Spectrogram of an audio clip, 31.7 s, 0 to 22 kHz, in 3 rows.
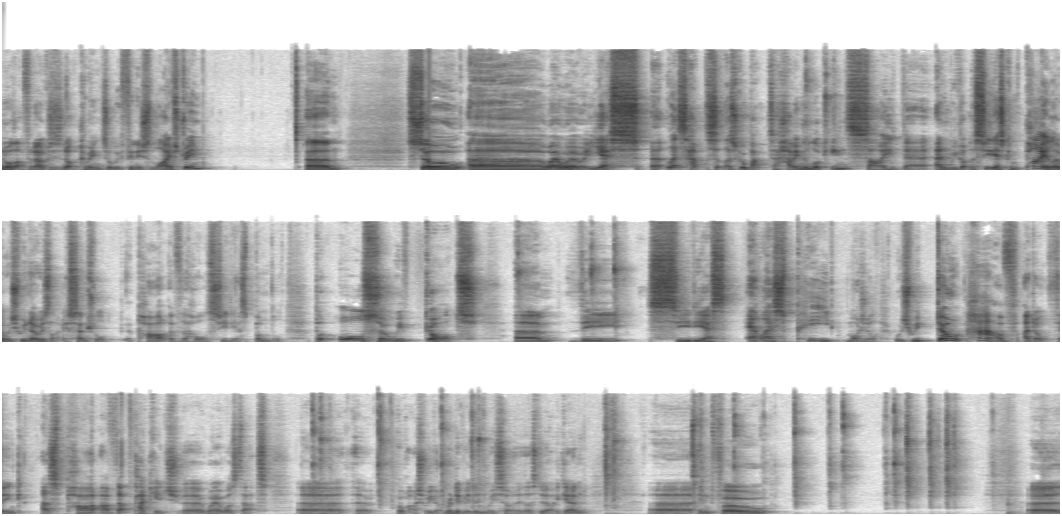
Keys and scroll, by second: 16.3-17.5 typing, 24.2 super+`, 24.8 super+`, 25.7 super+t, 27.1 k, 27.9 Return, 30.1 super+=, 30.3 super+=, 30.5 super+=.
